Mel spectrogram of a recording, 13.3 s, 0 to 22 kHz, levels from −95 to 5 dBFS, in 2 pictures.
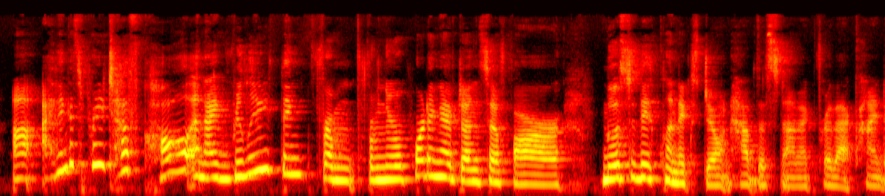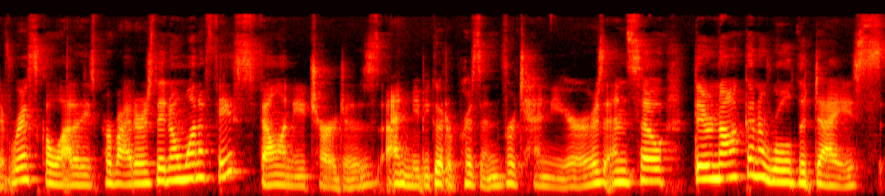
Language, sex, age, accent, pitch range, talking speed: English, female, 30-49, American, 165-230 Hz, 280 wpm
